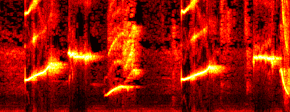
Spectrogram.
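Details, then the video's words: Female oriental magpie-robin whistling to provoke males: a rising whistle, a steady high note and a lower upward slur, the sequence then repeating, over a quiet low hum. "Siulan maut Kacer betina"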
